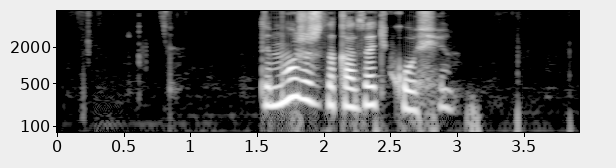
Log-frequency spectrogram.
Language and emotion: Russian, neutral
